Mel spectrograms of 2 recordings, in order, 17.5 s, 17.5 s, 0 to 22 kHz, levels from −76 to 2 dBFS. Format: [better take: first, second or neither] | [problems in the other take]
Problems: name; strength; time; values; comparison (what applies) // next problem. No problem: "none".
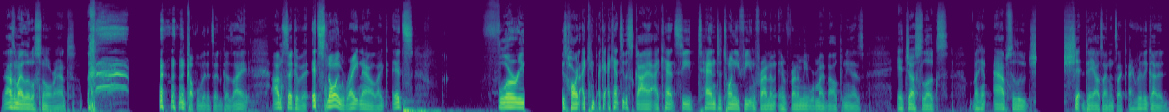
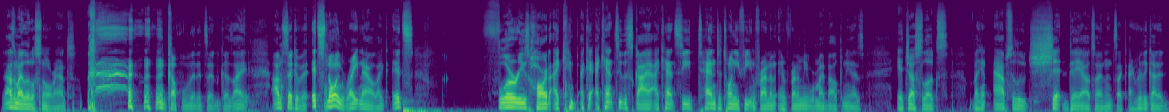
second | audio freezing; at 2 s, at 8 s for 0.5 s and at 16 s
